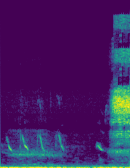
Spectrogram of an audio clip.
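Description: Backyard flock of birds kept by a family, giving a few short, high chirps in quick succession close by, then a louder burst of calling, with no talking.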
